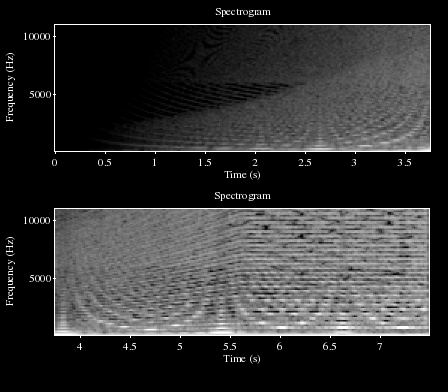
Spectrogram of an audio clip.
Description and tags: This is a uplifter created in Serum and processed with third party effects. The sound would be most suitable in the build section of a EDM track to create tension before a section change.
